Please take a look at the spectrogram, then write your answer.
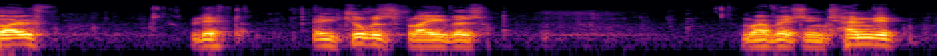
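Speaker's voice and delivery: talking with mouth full of food. Praising a food pairing while eating, talking with mouth full. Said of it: "excuse me, speaking of a mouthful".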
